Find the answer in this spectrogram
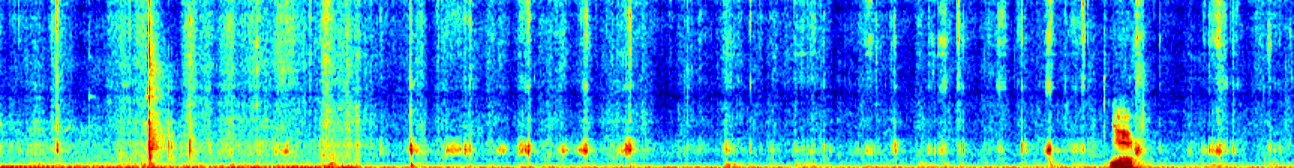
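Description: Razor blade scraping and picking old foam double-stick adhesive off the plastic back of a small blind spot mirror, then fingertips rubbing and peeling the leftover residue: a run of faint, irregular scratchy clicks.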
